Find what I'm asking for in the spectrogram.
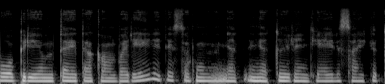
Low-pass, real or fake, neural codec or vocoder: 14.4 kHz; fake; codec, 32 kHz, 1.9 kbps, SNAC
